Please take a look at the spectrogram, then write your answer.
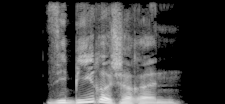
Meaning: inflection of sibirisch: 1. strong genitive masculine/neuter singular comparative degree 2. weak/mixed genitive/dative all-gender singular comparative degree
- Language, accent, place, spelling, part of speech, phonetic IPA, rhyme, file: German, Germany, Berlin, sibirischeren, adjective, [ziˈbiːʁɪʃəʁən], -iːʁɪʃəʁən, De-sibirischeren.ogg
